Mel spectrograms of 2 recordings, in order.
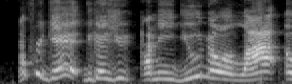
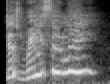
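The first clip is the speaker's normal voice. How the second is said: shocked; 13 semitones higher, 10 dB louder than usual. Real, not acted. Shocked question.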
